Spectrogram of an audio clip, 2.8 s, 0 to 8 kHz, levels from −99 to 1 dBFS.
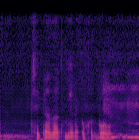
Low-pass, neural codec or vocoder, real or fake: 7.2 kHz; codec, 24 kHz, 1.2 kbps, DualCodec; fake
